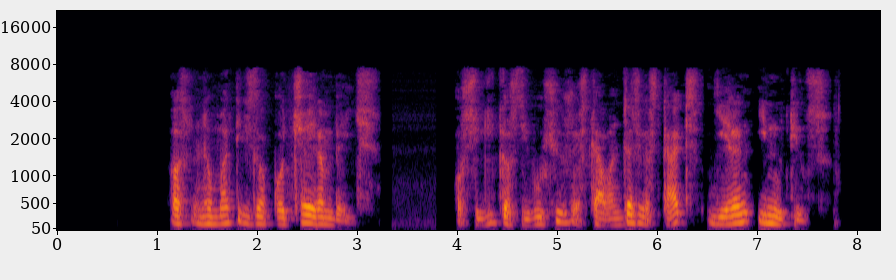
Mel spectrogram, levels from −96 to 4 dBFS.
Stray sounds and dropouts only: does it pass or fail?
pass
